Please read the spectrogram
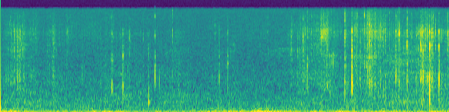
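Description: Wind buffeting the microphone: an uneven low rumble, with faint scattered clicks and crackles.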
